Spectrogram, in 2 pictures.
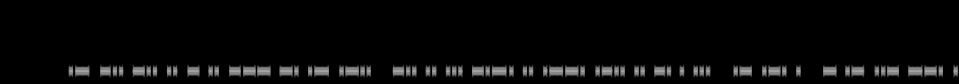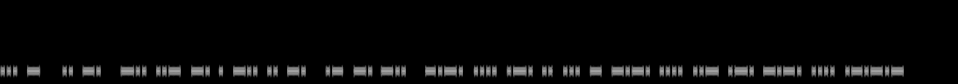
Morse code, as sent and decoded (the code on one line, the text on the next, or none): .- -.. -.. .. - .. --- -. .- .-.. / -.. .. ... -.-. .. .--. .-.. .. -. . ... / .- .-. . / - .- ..- --. .... - / .. -. / -.. ..- -. . -.. .. -. / .- -. -.. / -.-. .... .-. .. ... - -.-. .... ..- .-. -.-. .... .-.-.-
ADDITIONAL DISCIPLINES ARE TAUGHT IN DUNEDIN AND CHRISTCHURCH.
